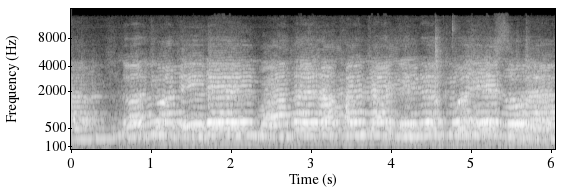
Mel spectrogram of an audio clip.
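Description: A group of men and women chanting a Vietnamese Catholic prayer together in unison, sung on held pitches, with a brief breath pause about half a second in.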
